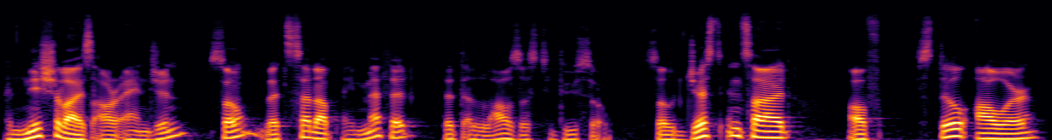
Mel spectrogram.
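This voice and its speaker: This is a screen-recorded coding walkthrough in which the instructor, a man with a lowish voice, steadily explains each step and thinks aloud while typing. The recording is close-miked and dry, without echo and with almost no room sound.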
